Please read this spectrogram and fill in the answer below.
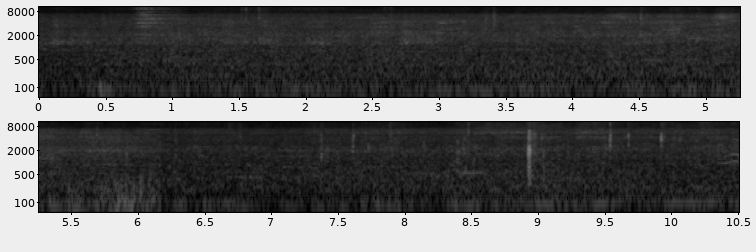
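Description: Steady outdoor city background rumble with a low hum and a faint hiss, swelling slightly about six seconds in. A brief high chirp comes near the end.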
